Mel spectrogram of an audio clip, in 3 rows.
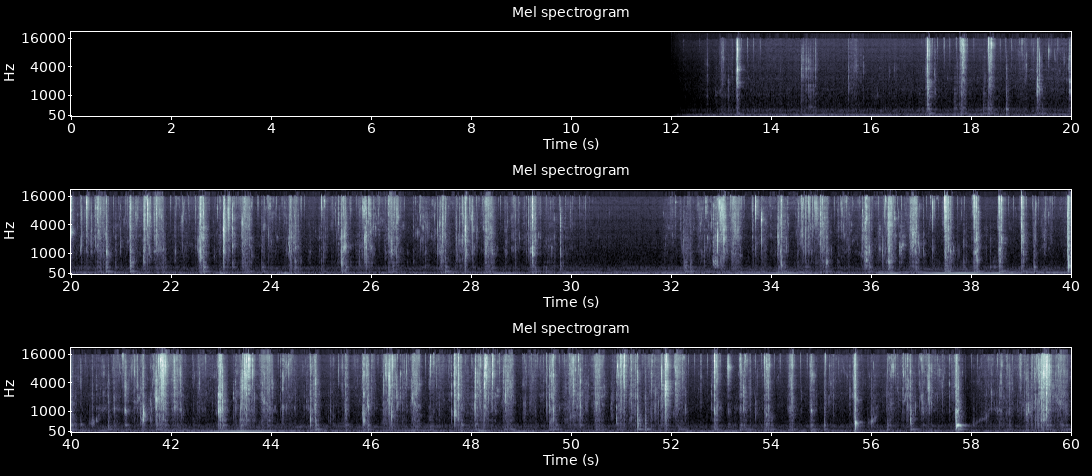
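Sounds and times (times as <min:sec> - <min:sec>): crunching and wet clicking: 0:12.6 - 0:31.0, 0:31.7 - 1:00.0
faint low rumble: 0:23.9 - 0:45.7.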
